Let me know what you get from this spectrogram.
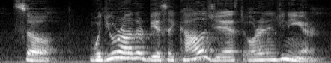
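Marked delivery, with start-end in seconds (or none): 1.2-4.2 pitch rises up to "or", falls on "engineer". English lesson on choice questions, pitch up before or, down at end. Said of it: "before or, sound is up. After or, sound is down".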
